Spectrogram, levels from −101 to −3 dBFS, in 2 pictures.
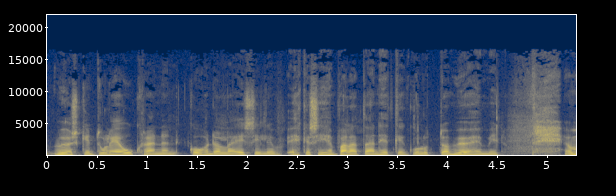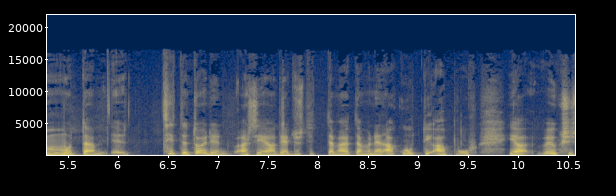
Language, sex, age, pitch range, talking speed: Finnish, female, 60-79, 165-205 Hz, 130 wpm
